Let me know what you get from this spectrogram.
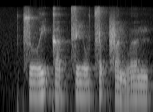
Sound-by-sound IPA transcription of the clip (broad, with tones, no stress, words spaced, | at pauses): t͡suː˨˥jkɐ˨˥t̚ t͡siː˨wt͡sɐ˧p̚ fɐ˨˩nwɵ˨n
